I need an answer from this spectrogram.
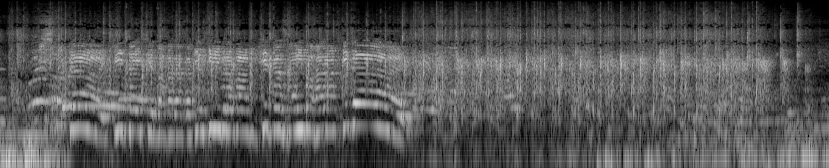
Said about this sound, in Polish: Witajcie Mahārāja, wielkimi brawami, Śrīdhara Swami Mahārāja, witaj!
